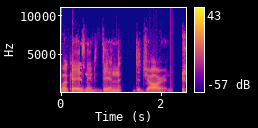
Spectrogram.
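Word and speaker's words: Djarin: d is out uh how do you pronounce his name is it den dejar or is the d science i think i think the d is silent so is then den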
